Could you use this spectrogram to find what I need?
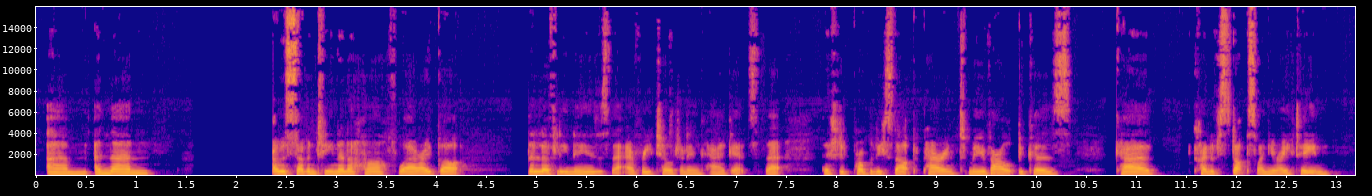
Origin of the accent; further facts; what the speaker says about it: Birmingham, West Midlands, United Kingdom; moved away as an adult; now in Cambridge, United Kingdom; I'm originally from Birmingham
